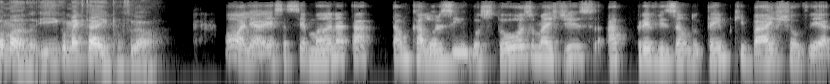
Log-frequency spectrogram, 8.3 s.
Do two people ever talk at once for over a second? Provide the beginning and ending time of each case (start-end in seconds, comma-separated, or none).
none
